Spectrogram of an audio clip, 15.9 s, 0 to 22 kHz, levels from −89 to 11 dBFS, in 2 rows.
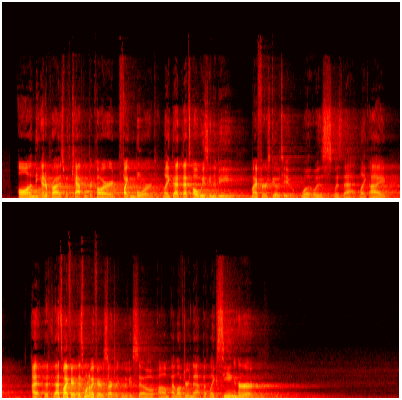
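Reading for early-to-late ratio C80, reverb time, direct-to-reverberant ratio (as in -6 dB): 9.5 dB, 2.9 s, 8.0 dB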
